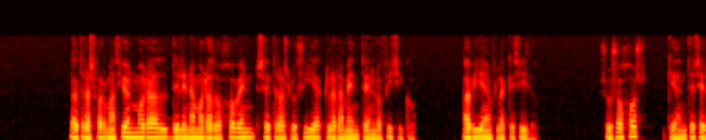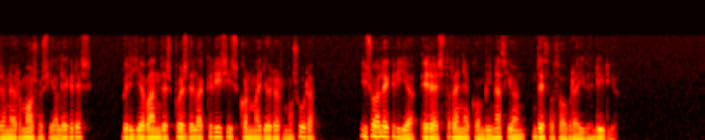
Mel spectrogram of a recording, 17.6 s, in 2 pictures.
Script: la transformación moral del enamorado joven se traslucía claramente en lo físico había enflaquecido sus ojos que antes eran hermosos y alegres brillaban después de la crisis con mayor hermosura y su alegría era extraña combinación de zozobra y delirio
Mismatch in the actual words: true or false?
false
